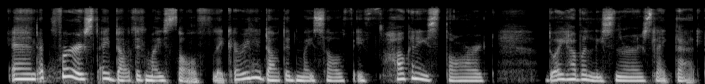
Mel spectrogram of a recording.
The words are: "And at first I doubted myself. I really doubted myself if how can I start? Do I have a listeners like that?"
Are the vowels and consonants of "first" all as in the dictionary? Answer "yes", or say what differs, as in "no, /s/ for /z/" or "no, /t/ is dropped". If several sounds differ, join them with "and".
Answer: yes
